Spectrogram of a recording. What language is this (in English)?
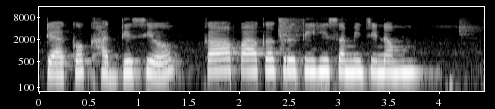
Sanskrit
